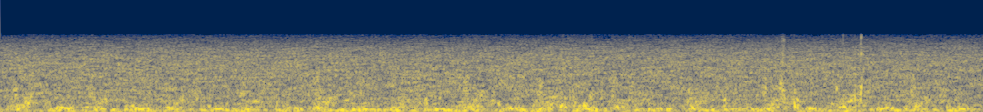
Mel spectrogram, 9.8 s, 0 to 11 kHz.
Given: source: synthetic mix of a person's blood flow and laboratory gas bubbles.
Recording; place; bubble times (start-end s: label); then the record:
Doppler ultrasound of blood flow; precordium
5.49-5.94 s: bubbles
7.78-8.05 s: bubbles
8.43-8.66 s: bubbles
From the record:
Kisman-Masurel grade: 123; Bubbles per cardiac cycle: 1 to 2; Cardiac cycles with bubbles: 10 to 50%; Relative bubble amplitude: loud (0.450 to 0.775); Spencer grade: 2 (many but less than half of the cardiac periods contain bubble signals, singularly or in groups); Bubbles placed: anywhere in the cardiac cycle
